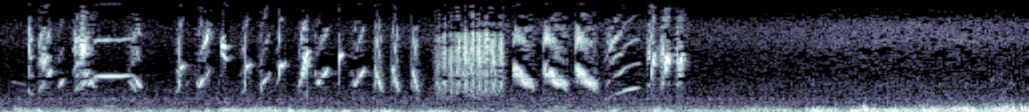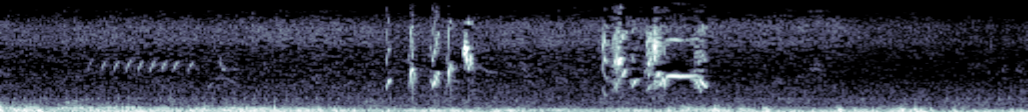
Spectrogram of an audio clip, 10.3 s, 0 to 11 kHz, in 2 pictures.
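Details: Wild European goldfinch singing in 2022: quick bursts of high, tinkling twitters in the first three seconds and again near the end, separated by a pause, over a steady low rumble of background noise.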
